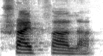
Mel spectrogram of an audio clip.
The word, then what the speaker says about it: Triphala: Is there a particular time to take Triphala? Am I pronouncing? Triphala.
